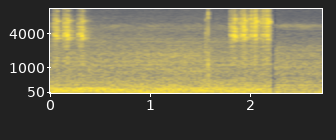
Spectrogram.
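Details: Barn swallow, at a nest in Japan on 19 April 2023, the day the single chick fledged 22 days after hatching, gives a few quick, high, scratchy twitters in short bursts over a low steady hum and thin electrical whine.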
